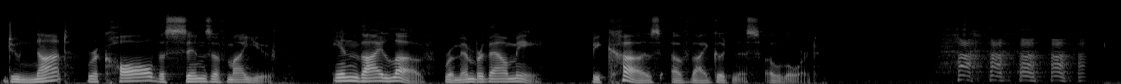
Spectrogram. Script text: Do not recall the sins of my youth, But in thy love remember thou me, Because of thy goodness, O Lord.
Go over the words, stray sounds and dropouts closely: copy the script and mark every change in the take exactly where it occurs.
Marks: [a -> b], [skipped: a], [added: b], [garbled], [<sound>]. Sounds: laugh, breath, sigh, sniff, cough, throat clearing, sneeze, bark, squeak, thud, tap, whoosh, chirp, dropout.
Do not recall the sins of my youth, [skipped: But] in thy love remember thou me, Because of thy goodness, O Lord. [laugh]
